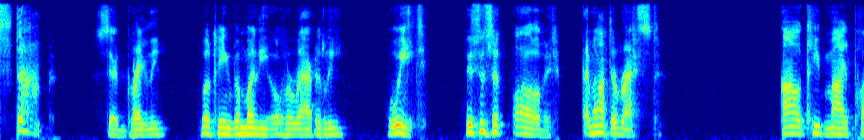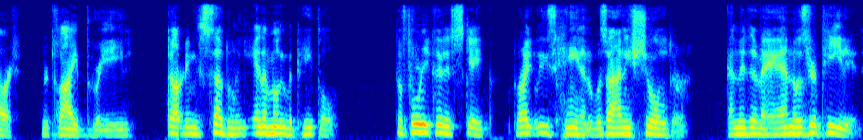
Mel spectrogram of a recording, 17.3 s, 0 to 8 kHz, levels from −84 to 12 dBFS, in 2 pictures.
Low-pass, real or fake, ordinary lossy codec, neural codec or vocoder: 7.2 kHz; fake; AAC, 48 kbps; codec, 24 kHz, 1.5 kbps, HILCodec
